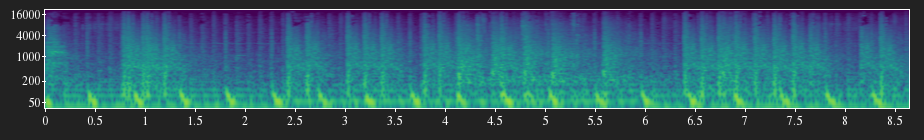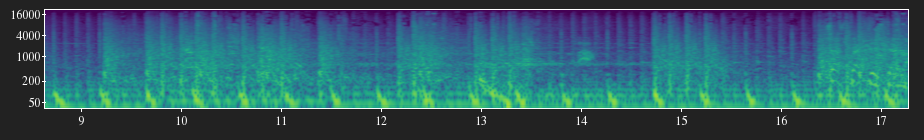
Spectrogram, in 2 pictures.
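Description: Police gunfire aimed at armed suspects in the video game The Precinct: dense, loud bursts of rapid shots and volleys that keep going for most of the stretch, close-up, with a brief pause near the end.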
